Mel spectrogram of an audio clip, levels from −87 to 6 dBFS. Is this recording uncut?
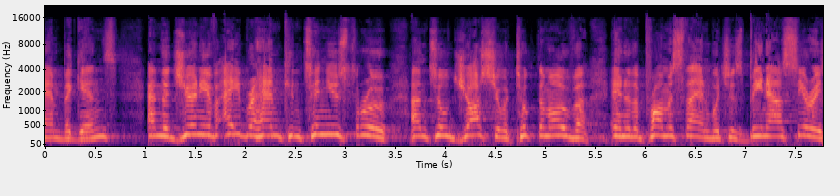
yes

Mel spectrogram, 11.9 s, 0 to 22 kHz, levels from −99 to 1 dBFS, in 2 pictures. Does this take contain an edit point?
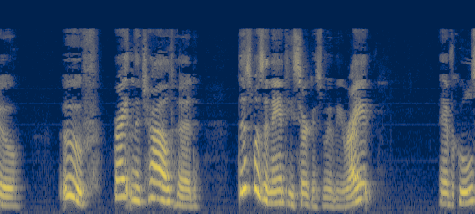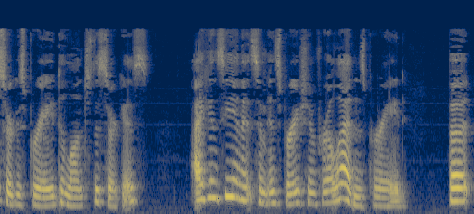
yes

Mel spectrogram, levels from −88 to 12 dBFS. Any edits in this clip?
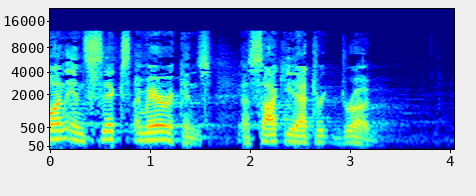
yes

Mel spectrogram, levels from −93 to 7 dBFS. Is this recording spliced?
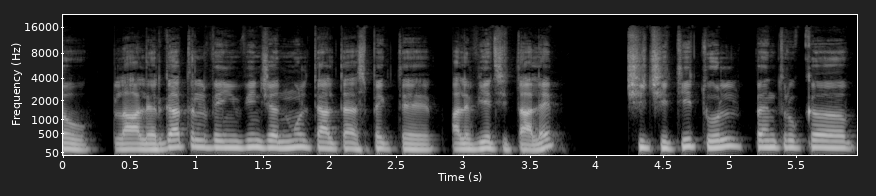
yes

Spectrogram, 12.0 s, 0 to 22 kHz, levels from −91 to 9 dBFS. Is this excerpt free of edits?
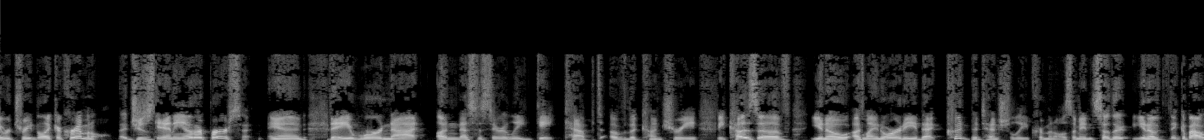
no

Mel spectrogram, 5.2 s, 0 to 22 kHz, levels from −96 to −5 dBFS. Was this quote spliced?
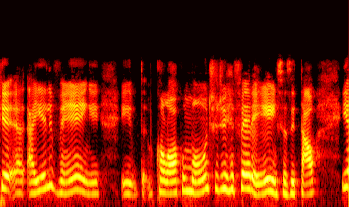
no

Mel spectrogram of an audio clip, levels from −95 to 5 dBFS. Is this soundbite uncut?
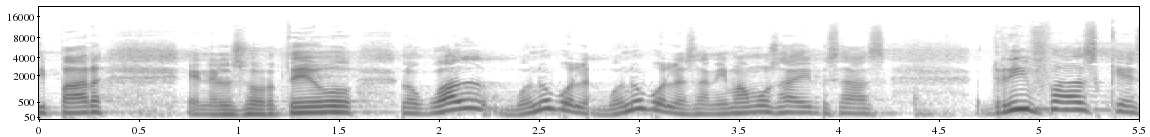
no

